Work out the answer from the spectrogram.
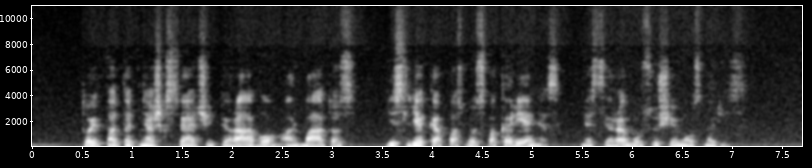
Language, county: Lithuanian, Kaunas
